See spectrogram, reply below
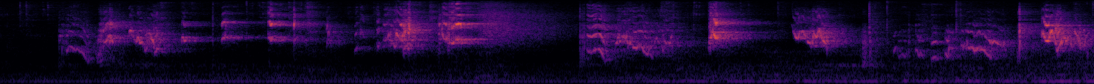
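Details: Chirping from pet budgies: a dense, fast run of scratchy warbles and sharp squeaky notes, nearly continuous, against a low background hum.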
